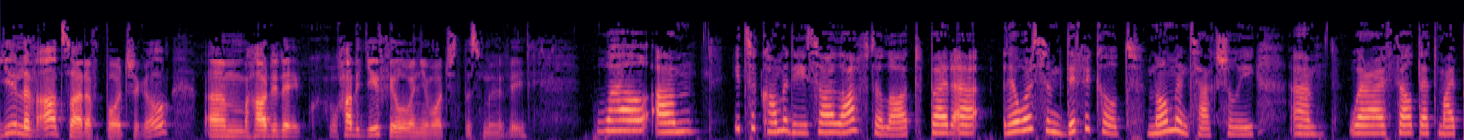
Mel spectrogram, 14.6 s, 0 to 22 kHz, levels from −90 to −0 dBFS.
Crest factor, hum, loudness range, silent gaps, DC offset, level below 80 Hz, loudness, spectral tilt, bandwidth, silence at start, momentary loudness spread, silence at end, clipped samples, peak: 20 dB; none; 4 LU; none; under 0.1%; -66 dBFS; -25 LUFS; -3.5 dB/octave; 11.5 kHz; 0 s; 12 LU; 0.1 s; under 0.1%; -6 dBFS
